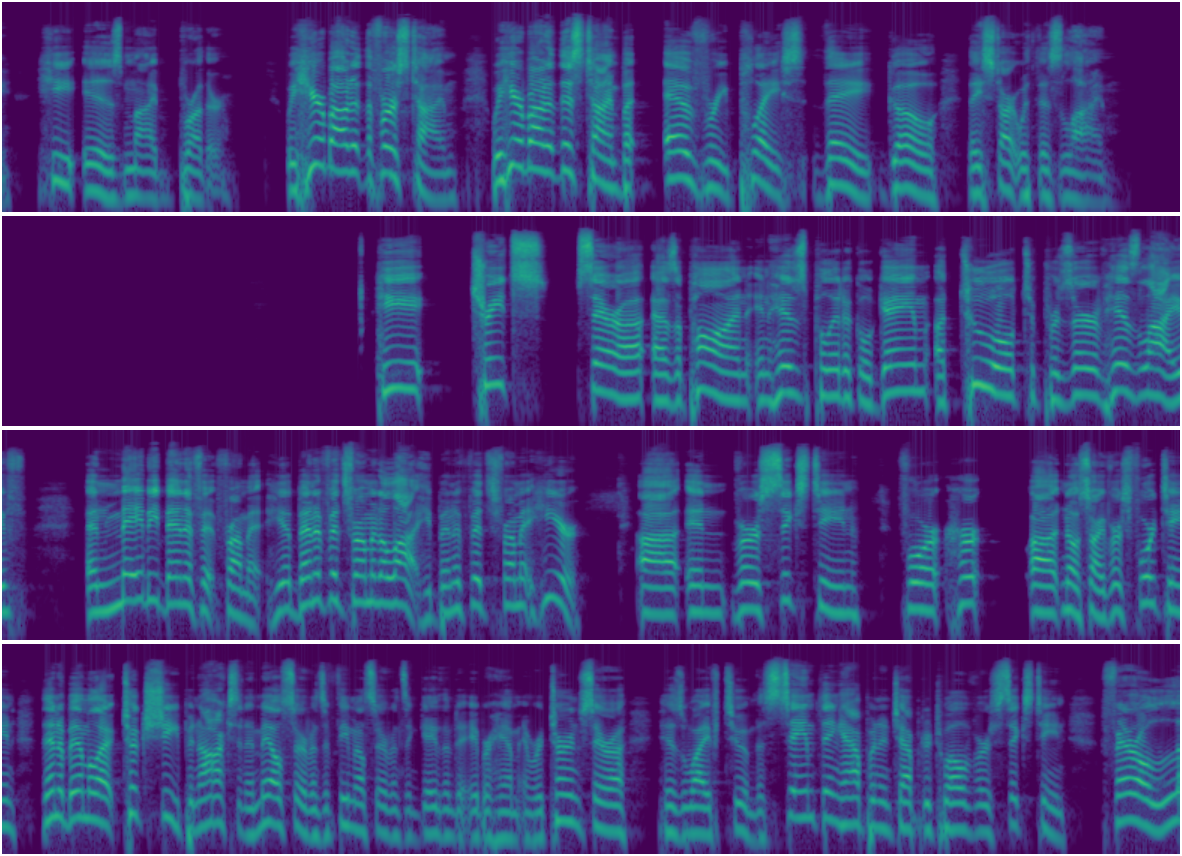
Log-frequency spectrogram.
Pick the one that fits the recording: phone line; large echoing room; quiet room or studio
large echoing room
